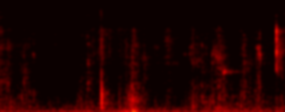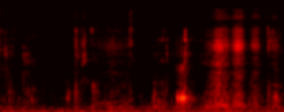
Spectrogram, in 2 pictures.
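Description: Close-mic eating sounds: biting and chewing crisp pan-fried potstickers and green onion pancake, with soft crunches and clicks. Near the end comes a short noisy slurp through a bubble tea straw.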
